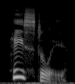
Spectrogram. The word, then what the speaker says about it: hastily: Okay, our next avy adverb, hastily. H A S T I L Y. Hastily, three syllables, stress on the first means doing something in a hurry.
